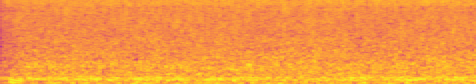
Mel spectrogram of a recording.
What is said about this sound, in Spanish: Marqués de Vadillo fue otra de las más afectadas. Dentro de la estación, los tuiteros veían los chorros de agua enormes que caían en los túneles.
